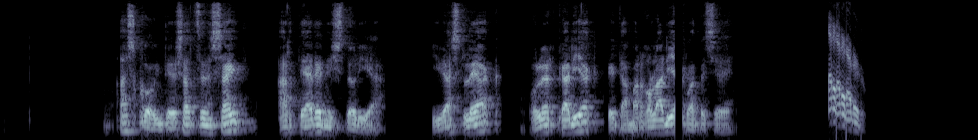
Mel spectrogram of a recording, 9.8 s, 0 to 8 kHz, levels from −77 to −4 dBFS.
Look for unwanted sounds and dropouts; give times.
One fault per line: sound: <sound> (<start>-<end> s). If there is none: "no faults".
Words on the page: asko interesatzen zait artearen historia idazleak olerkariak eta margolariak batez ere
sound: dropout (6.8-6.8 s)
sound: chirp (8.3-8.7 s)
